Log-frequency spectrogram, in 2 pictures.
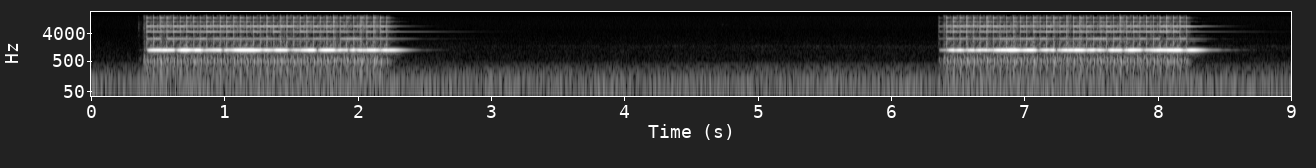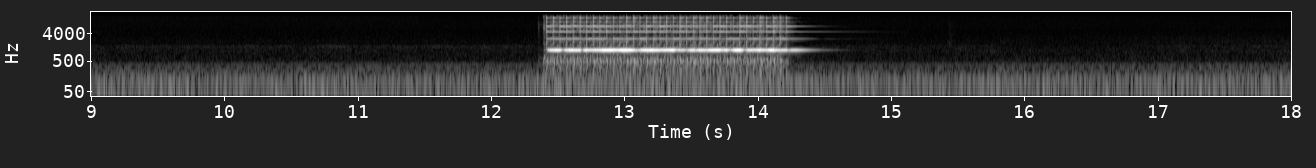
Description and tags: Coquette French Style Phone
Three Rings. The "Coquette" French Style Telephone. Made in Japan. Sold through the Bell System in the 70s and 80s as part of the "Design Line" collection. "French styling at an affordable price." White with gold trim - rotary. Recorded with Sony ECM-99 Stereo Microphone to SonyMD.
